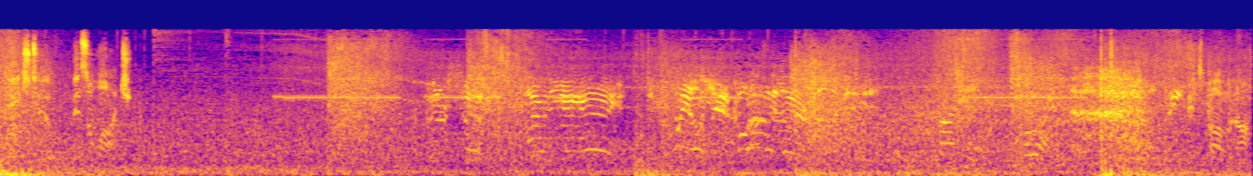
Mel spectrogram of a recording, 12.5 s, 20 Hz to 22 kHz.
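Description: A missile launch and explosions in the Ace Combat 7 video game during a strike on anti-air radar vehicles: steady booming blasts and rumbling fire fill the scene, under radio chatter and voices throughout.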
